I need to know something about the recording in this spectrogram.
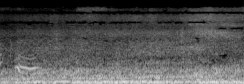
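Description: BNSF double-stack intermodal freight train's well cars rolling past: a loud, steady low rumble of steel wheels on the rails. A brief voice is heard just at the start.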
